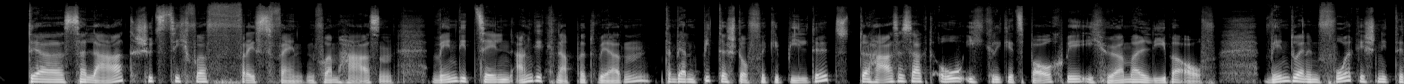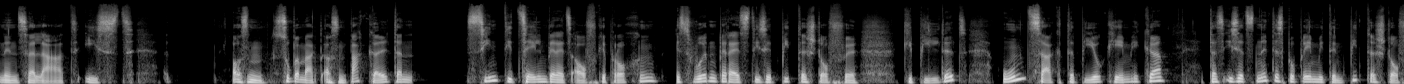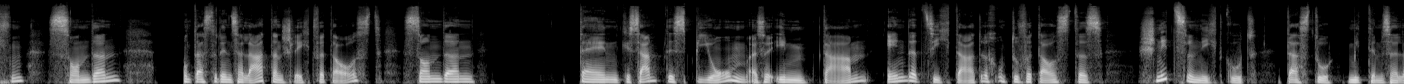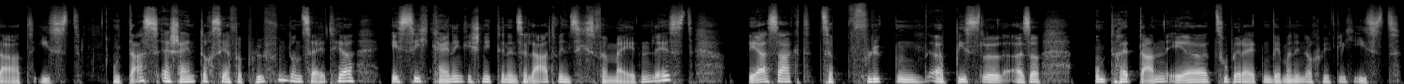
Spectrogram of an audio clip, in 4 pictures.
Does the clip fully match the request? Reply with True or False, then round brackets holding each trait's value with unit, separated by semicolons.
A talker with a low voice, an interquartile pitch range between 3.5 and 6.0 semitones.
True (110 Hz; 4.6 semitones)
